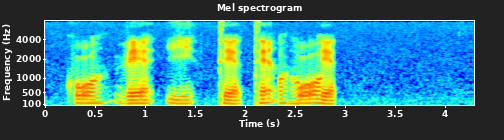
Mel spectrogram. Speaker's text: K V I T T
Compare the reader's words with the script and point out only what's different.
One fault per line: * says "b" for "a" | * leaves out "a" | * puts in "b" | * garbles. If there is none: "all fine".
* garbles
